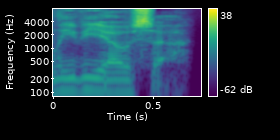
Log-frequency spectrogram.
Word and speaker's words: Leviosa: It's when guardian leviosa. The leviosa must be pronounced long and clear.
